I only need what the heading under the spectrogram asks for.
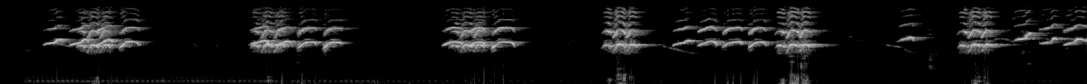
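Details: Lory, also called nuri or urip, song used as a lure for trapping: loud bursts of rising, slurred whistles with many harmonics, in phrases roughly every two seconds against silence.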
